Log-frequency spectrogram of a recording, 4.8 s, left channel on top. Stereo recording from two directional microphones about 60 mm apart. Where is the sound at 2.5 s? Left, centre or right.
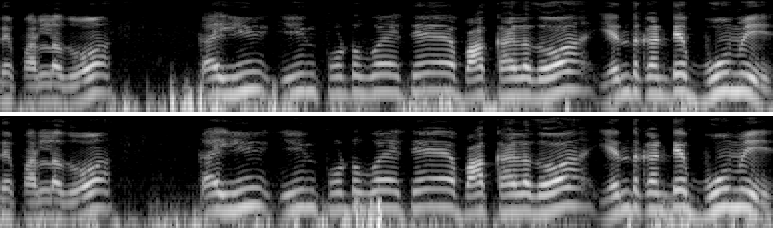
Centre.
